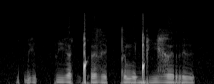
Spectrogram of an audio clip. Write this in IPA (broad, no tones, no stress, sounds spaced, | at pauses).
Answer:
ɓ i pː i ɐ̯ ǃʼ ə z ɨ tː ə m ɡ͡ǃ i ɣ ə r ɨ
